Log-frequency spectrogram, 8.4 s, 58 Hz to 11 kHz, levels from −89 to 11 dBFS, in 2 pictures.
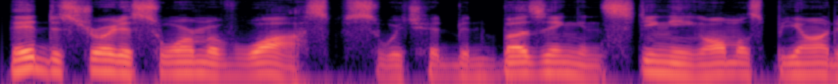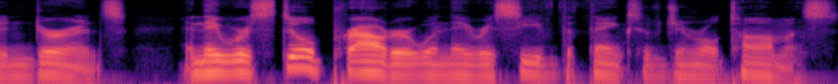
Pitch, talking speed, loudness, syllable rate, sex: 100 Hz, 210 wpm, -22 LUFS, 5.4 syllables/s, male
